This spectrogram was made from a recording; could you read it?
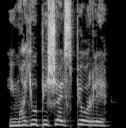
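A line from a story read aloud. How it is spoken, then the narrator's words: Howling robber. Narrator (Russian): взвыл одноглазый разбойник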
